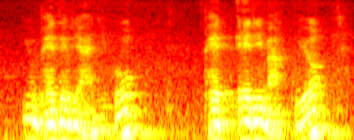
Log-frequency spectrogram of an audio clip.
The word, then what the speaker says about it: 벧엘: 이건 베델이 아니고 벳엘이 맞고요. 정확하게 히브리식으로 말하면 베트엘이죠. 왜냐하면 트 발음은 받침으로 사용되지 않기 때문에 베트엘. 우리한테는 좀 생소하지만 베트엘이 가장 정확한 발음이고 우리에게 익숙한 발음으로 하면 벳엘. 베델은 아니에요.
